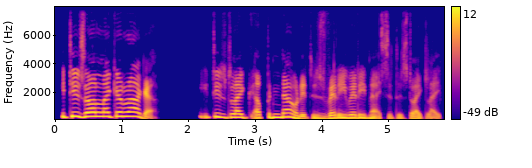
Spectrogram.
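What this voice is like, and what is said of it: Put-on Indian accent, sing-song. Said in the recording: “he would talk like this ... I suddenly slip into my Indian accent”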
